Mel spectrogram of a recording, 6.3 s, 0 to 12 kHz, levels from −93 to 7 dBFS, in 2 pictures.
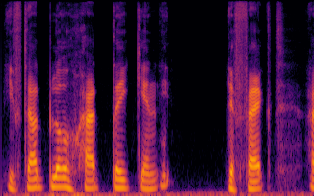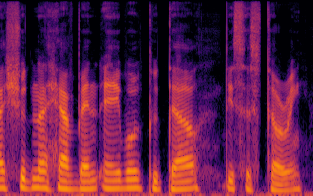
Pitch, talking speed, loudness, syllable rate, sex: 135 Hz, 155 wpm, -20 LUFS, 4.0 syllables/s, male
